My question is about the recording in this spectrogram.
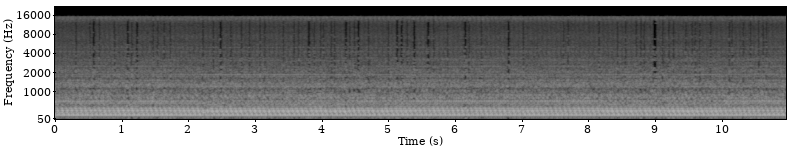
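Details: Nissan 240SX S13 with swapped RB20DET, first start after over a year sitting, once crank angle sensor power was restored: steady, even, smooth low drone at a noticeably fast idle, no misses or knocks. Idle is way too high and AFR unset; it might be burning a little oil.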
